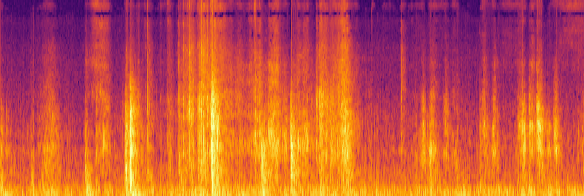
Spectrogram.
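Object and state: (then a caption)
Hardcover picture book, page tracing and turning. A fingertip traces the text on the paper page of a hardcover picture book, making a quiet, dry rubbing and scratching. A page is turned with a brief, louder papery swish, and the soft tracing continues on the next spread.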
